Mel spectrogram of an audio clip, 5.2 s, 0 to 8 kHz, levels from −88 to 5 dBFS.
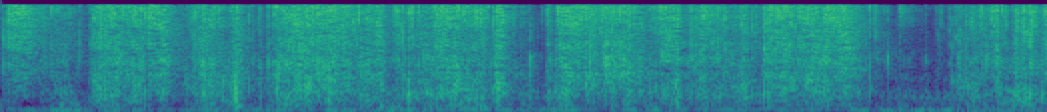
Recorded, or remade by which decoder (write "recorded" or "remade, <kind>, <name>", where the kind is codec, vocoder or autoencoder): remade, vocoder, Vocos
